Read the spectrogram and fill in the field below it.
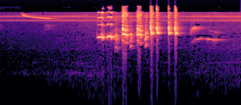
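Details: Orange-headed thrush in a lure recording used to excite other birds into song: a thin high whistle, then a dense burst of rapid sharp notes and warbles, ending in a soft slurred whistle.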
